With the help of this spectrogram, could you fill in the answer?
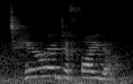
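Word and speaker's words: Pterophyta: group are called the Terra defa the p is silent Terra def these are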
